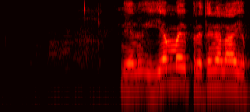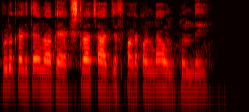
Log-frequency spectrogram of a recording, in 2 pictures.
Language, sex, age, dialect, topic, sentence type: Telugu, male, 18-24, Utterandhra, banking, question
